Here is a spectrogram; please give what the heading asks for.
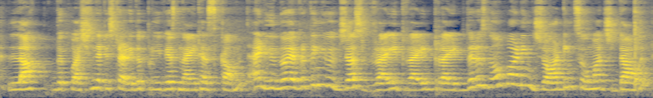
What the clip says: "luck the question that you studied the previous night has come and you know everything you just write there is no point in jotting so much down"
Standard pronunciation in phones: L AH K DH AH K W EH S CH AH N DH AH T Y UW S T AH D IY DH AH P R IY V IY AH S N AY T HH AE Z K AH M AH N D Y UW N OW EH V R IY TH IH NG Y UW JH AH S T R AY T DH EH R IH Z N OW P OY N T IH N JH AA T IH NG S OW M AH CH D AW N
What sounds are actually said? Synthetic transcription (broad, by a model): L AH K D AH K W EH S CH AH N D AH T Y UW S T AH D IY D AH P R IY V IY AH S N AY T HH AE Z K AH M AH N D Y UW N OW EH V R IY T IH NG Y UW JH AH S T R AY T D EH R IH Z N OW B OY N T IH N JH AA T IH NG S OW M AH CH D AW N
